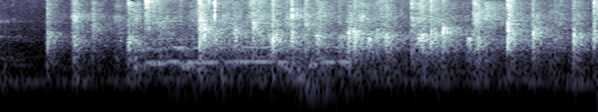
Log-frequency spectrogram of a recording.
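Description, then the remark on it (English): A church audience breaks into sustained applause after a prayer blessing the youth, many hands clapping together in a dense, continuous wash, with a few scattered voices and a brief tone mixed in. “We, we like clapping in this church.”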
